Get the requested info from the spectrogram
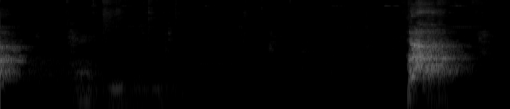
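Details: Pet dog at home, roused by goat herders nearby tapping on a tree; a bark at the start, a few soft low grunting sounds, a quiet gap, then one loud sharp bark near the end.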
